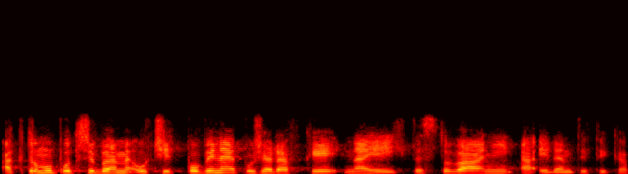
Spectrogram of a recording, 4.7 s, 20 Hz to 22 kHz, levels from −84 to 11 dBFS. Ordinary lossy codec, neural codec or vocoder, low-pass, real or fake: Opus, 16 kbps; none; 7.2 kHz; real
